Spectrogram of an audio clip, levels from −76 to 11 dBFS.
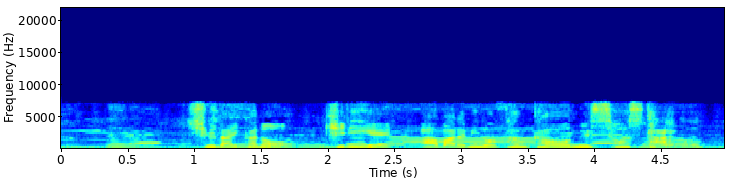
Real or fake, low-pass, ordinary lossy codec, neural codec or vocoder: real; 7.2 kHz; none; none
